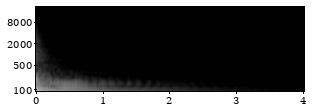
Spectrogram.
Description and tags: Dirty Tony's Tom 16'' 041
This is the Dirty Tony's Tom 16''. He recorded it at Johnny's studio, the only studio with a hole in the wall! It has been recorded with four mics, and this is the mix of all!
16, dirty, drum, drumset, kit, pack, punk, raw, real, realistic, set, tom, tonys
